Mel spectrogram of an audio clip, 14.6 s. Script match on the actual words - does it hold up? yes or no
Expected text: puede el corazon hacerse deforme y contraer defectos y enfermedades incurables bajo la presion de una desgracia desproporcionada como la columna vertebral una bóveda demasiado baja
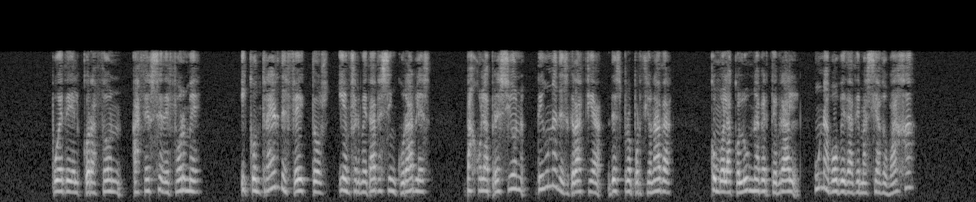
yes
